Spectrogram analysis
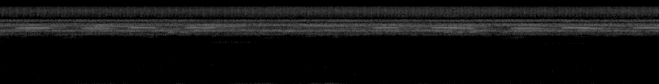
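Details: Night-time rainforest insects near Corcovado National Park, Costa Rica, trilling and ratcheting in an unbroken high chorus that swells and eases slightly every second or so.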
